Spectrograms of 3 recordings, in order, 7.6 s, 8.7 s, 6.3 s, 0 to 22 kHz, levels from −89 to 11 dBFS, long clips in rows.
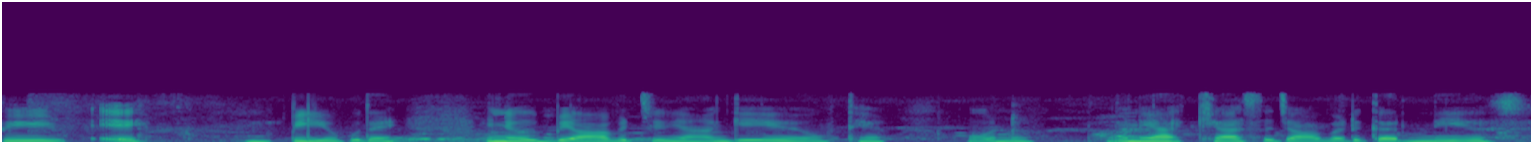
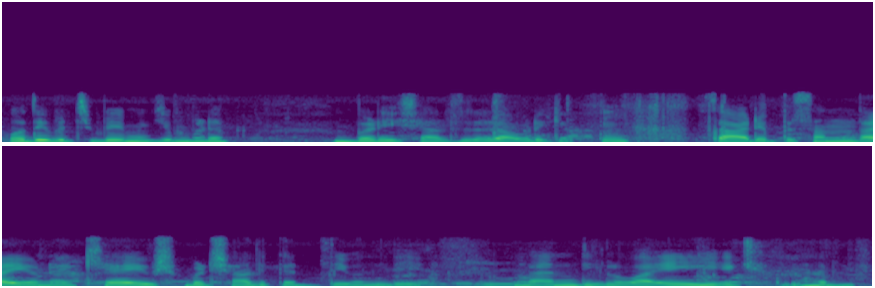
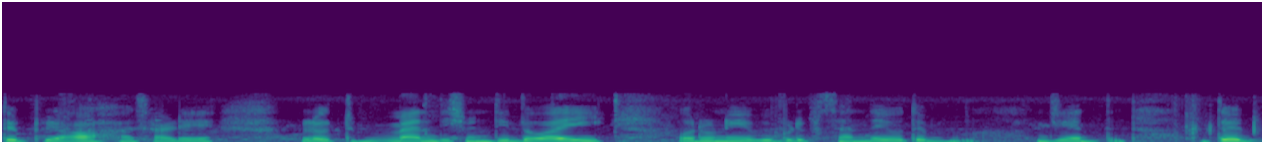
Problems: echo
